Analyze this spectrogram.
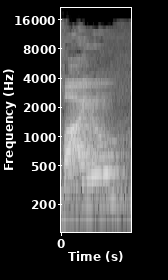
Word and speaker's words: Biot: अब ये magnetic field की जो वैल्यू है, उसका जो इक्वेशन है, वो दो साइंटिस्ट बायो और सावर्ट, बायोट में टी साइलेंट है, सो बायो सावर्ट, ये दोनों साइंटिस्ट ने ये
